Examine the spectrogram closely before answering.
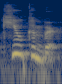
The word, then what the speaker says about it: cucumber: الكلمة دي نطقها مش سهل قوي، هو cucumber cucumber cucumber. قسم نطقها على 3 مراحل. q cum ber q cum ber cucumber.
